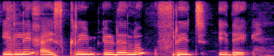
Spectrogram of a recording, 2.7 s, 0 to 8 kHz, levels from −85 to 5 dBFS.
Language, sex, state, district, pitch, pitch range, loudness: Kannada, female, Karnataka, Bangalore, 280 Hz, 255-295 Hz, -11 LUFS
